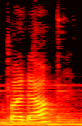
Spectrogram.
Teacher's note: pada konsonan B pita suara bergetar sedangkan pada konsonan Pevita suara tidak bergetar misalnya pada kata badak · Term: konsonan hambat bilabial bersuara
